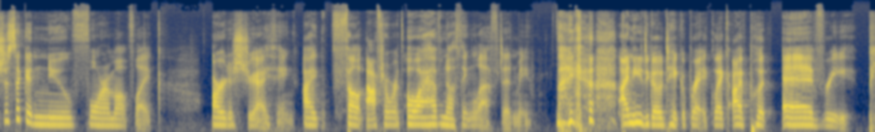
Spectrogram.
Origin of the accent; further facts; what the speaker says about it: Florida, United States; also born or lived in Nashville; now in Los Angeles, United States; I grew up in Florida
